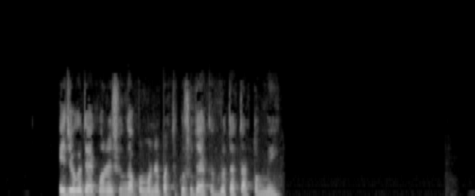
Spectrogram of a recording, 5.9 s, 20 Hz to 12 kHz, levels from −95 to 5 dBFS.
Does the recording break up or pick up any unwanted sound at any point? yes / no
no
